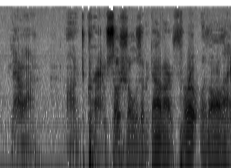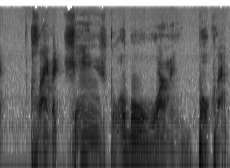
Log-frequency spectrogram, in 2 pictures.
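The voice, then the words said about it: Throat-straining caricature voice. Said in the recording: “I can't do that voice without completely screwing my throat up.”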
